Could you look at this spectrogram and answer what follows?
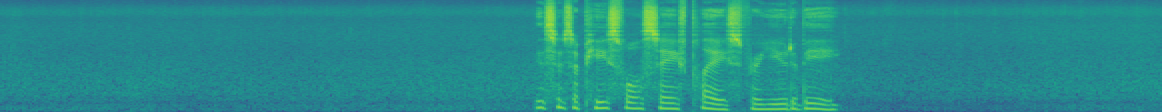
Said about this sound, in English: Enjoy the warm, soothing sand beneath your feet. The sounds of the ocean surf and the rhythm of the waves calms you.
